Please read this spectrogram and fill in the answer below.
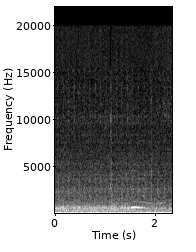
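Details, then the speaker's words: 1956 Cadillac Sedan DeVille automatic, cool day, idling in drive after about 100 miles driven: thin steady whine over the low engine burble, quieter than before and mostly gone in park; transmission whine in gear. "so yes see if you hear that squeaky that whining noise now remember the clip you just saw it's actually not as loud as it used to be it's not a good noise"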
